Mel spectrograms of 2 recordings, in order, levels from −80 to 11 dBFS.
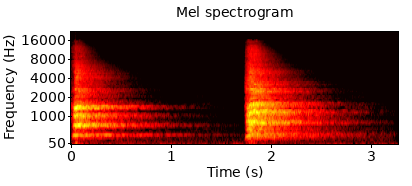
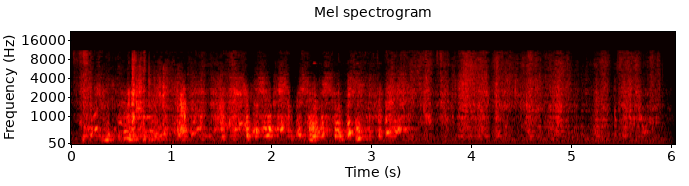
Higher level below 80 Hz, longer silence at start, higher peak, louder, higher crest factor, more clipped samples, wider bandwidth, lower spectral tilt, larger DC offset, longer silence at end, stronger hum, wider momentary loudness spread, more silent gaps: first, -56 dBFS vs -80 dBFS; about the same, 0 s vs 0 s; first, 0 dBFS vs -12 dBFS; first, -16 LUFS vs -38 LUFS; second, 20 dB vs 28 dB; neither; first, 16 kHz vs 11.5 kHz; second, -1.5 dB/octave vs -3.5 dB/octave; neither; first, 0.85 s vs 0.1 s; neither; first, 24 LU vs 10 LU; neither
